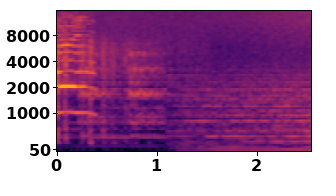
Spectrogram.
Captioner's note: squawk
